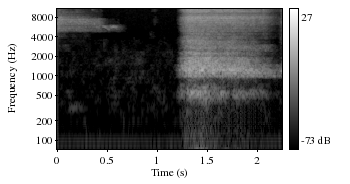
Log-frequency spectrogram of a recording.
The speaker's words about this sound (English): Take your deep breaths in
